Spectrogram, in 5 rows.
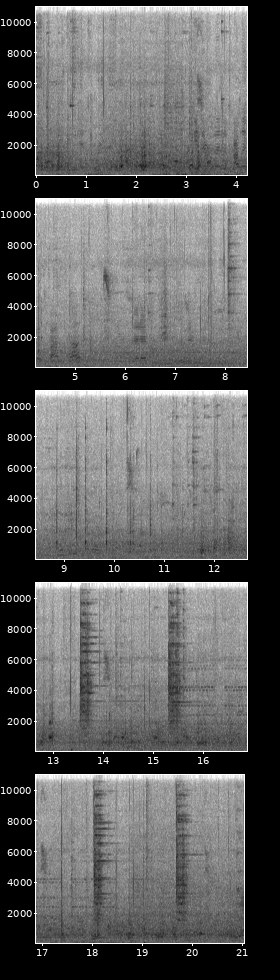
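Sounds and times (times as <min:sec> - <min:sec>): steady hiss with crackles: 0:00.0 - 0:21.0
metallic clanks: 0:08.0 - 0:20.7.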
